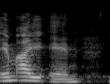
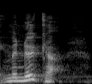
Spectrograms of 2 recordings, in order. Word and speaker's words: Manuka: It's spelled Manuka. Manuka. Right, that used to be called Manuka, and then the Queen came to Canberra and pronounced it in one of her speeches, Manuka, and they changed it was pronounced.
